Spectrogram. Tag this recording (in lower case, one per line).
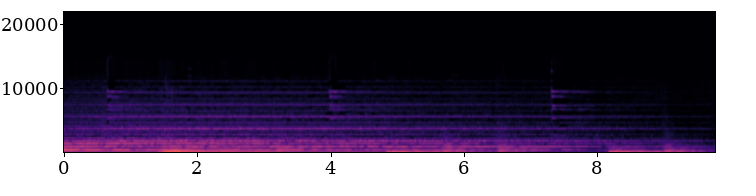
music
